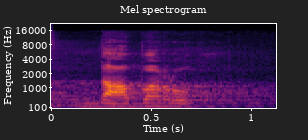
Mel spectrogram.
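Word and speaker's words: ܕܒܪܐ: Then dalat will take a vowel. Then it is pronounced as dabaro.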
